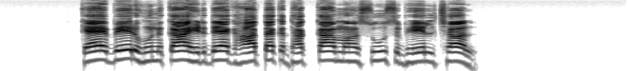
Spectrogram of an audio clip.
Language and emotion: Maithili, neutral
